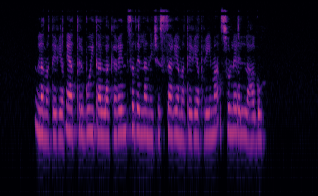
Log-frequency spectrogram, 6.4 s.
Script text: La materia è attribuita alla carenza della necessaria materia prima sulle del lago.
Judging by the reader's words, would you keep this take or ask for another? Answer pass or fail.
pass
